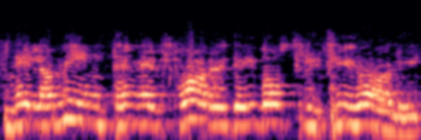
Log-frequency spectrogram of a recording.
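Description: Speaking at a very slow pace, a man uses a high pitch. Noticeable background noise runs underneath. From Lazio, Italy. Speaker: Carmelite friar, former military chaplain. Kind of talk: public reading from his own biography. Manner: declamatory, rhetorical.

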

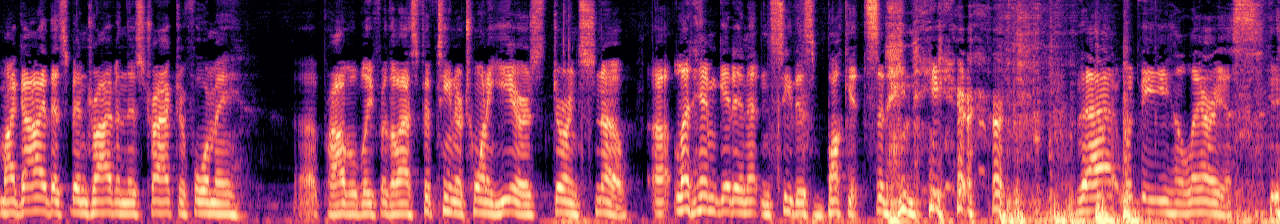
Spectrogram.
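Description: Fairly even intonation at a fairly slow pace. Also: man. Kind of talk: casual vlog chat. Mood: amused, relaxed. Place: farm machine. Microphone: camera far.

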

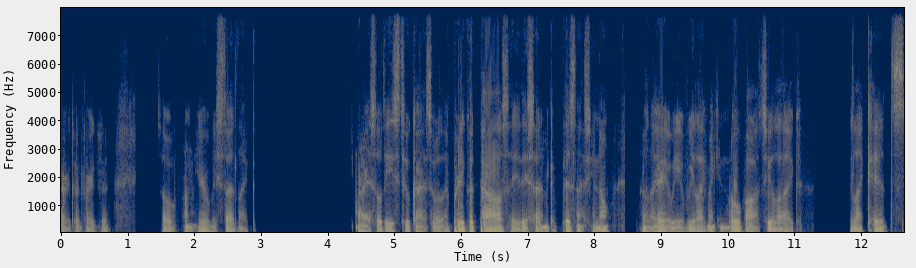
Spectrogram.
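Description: A man with a very deep, low voice speaks at a moderate pace in a monotone, flat way. Long pauses come often. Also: dry, close sound with no echo, very clean recording, silent background. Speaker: Discord moderator. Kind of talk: casual ASMR-style storytelling, explaining video game lore. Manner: soft-spoken, casual, joking, unsure at times.

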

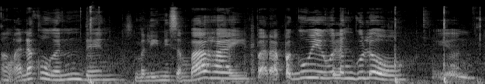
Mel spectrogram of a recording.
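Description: The pitch swings very widely throughout. Audible room echo and noticeable background noise fill the recording. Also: woman. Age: 40s. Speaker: vlogger. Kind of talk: personal storytelling vlog. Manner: casual, chatty.

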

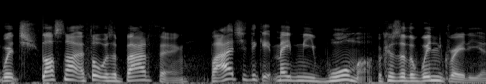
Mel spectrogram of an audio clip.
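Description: Recorded dry with no echo, a man talks at a fairly quick pace. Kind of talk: casual vlog chat. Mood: relaxed, content morning. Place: forest. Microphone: phone near.

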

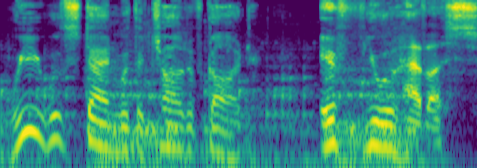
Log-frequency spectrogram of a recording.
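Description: A man puts on a booming character voice, pitched fairly low and delivered at a fairly slow pace.

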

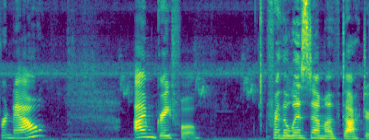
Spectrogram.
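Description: A woman with an American accent talks in a bright, sharp tone. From California. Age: 40s. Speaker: pastor. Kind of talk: reflective devotional talk. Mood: warm, reflective. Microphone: phone near.

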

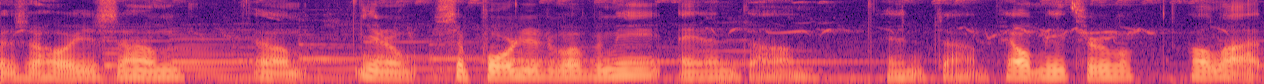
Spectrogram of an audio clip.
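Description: Lively intonation at a fairly slow pace, with clear music in the background and a dry sound with no echo. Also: woman. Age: 80s+. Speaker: senior track and field athlete. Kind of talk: interview answer. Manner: hesitant, with frequent fillers. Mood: reflective, moved when speaking of husband. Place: stadium. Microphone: lapel.

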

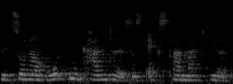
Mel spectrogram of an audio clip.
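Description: A woman speaks somewhat breathily in a monotone, flat intonation. Her voice carries audible room echo. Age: 20s. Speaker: actress; actress introducing herself. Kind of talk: casual chat. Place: home room.

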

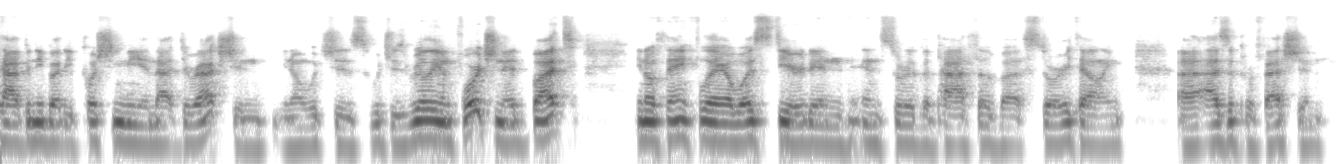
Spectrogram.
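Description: Bright and sharp, the man's tone carries fairly even intonation. The background is quiet. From Ontario, Canada (First Nation near Parry Sound). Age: 40s. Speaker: author and journalist. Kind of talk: webinar talk and interview. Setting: video call. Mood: calm, reflective storytelling. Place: home room. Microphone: webcam.

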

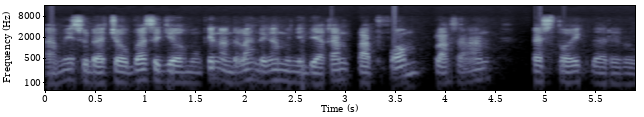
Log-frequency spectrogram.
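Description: A man with an ordinary speaking voice, fairly low-pitched, talks at a moderate pace with fairly even intonation. His loudness swings widely over light background noise. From Indonesia. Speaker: presenter. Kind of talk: webinar Q&A. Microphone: video call.

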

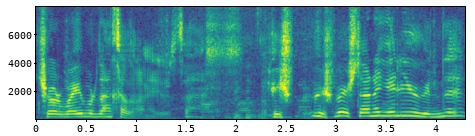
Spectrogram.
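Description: Against noticeable background noise, a man talks at a fairly slow pace in a high pitch with ordinary pitch variation. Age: 80s+. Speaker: craftsman. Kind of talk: casual interview. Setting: small workshop.

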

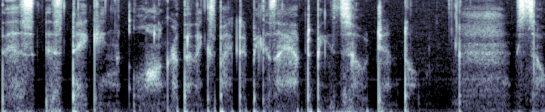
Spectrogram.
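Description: A woman whispers. She keeps a moderate pace. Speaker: ASMR creator. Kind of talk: soft ASMR whisper chat. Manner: soft close-mic ASMR voice. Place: home room. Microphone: studio mic.

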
